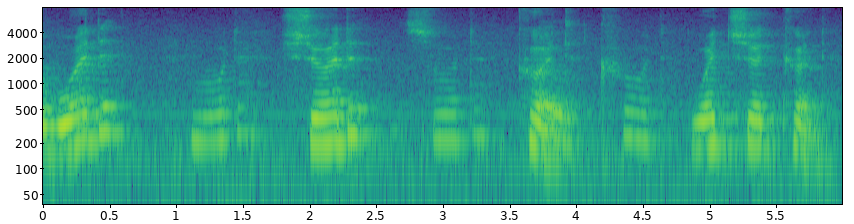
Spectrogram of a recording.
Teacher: The L is really silent in these.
